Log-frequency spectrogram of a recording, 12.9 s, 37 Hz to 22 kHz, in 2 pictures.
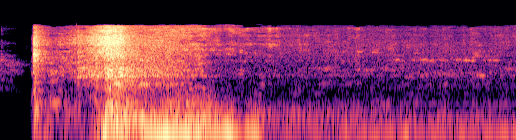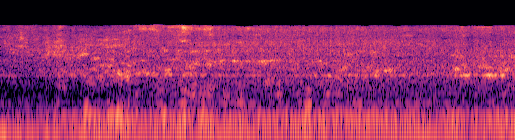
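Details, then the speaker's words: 1971 Mercury Comet GT starts without fast idle, in park, right after replacing the oil-leaking mechanical fuel pump and reinstalling the power steering pump (A/C not hooked up). It fires quickly, flares about two seconds, then settles to a smooth, even normal idle. "I think I can uh start it up here don't need to fast idle on so here we go make sure it's in park feels like it"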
